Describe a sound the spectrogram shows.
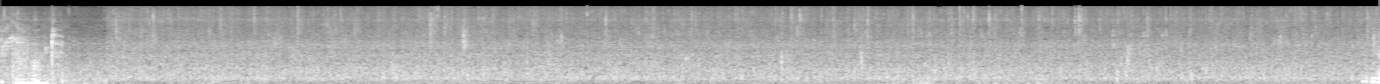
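Light rain patters softly outdoors.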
